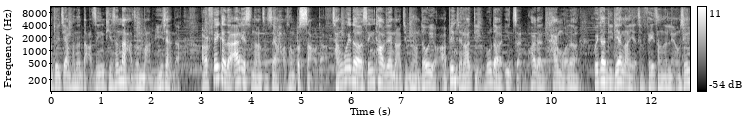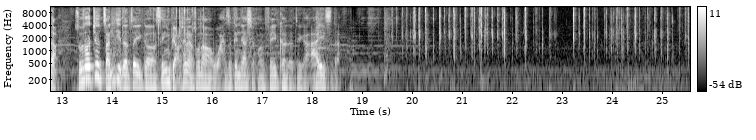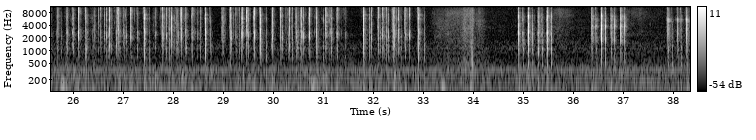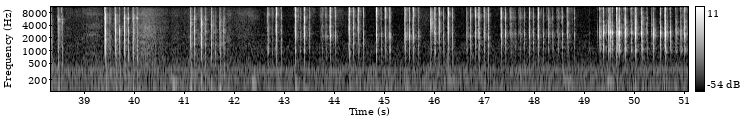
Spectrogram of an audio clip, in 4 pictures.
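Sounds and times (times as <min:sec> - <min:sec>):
mechanical keyboard typing: 0:14.2 - 0:15.9, 0:19.4 - 0:33.1, 0:34.9 - 0:35.6, 0:36.4 - 0:37.1, 0:37.9 - 0:38.6, 0:39.4 - 0:40.1, 0:41.1 - 0:41.8, 0:42.6 - 0:51.0.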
